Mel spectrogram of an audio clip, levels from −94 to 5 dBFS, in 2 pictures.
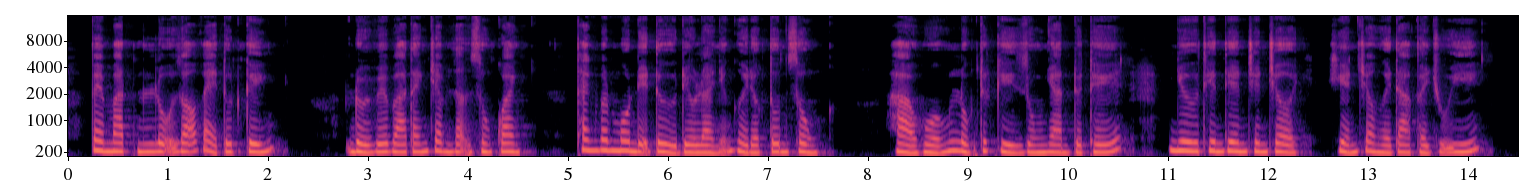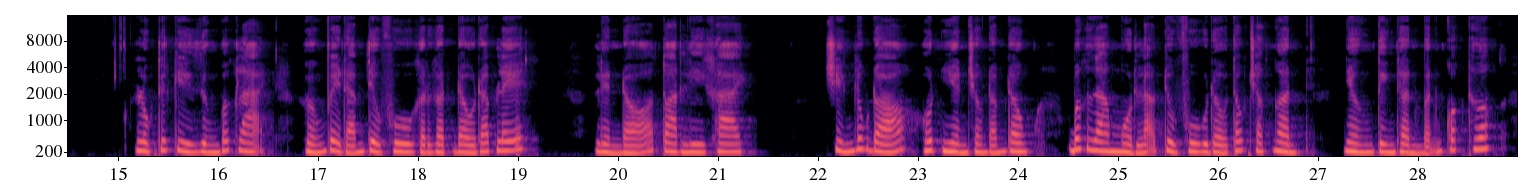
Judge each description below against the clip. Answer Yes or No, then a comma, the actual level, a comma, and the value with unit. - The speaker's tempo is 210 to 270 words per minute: No, average, 190 wpm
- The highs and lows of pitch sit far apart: No, narrow, 2.6 semitones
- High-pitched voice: Yes, high, 210 Hz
